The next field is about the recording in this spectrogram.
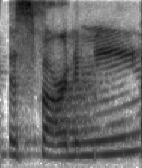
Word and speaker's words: aspartame: How do you say aspartame? – Aspartame. – Aspartame. Yes.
